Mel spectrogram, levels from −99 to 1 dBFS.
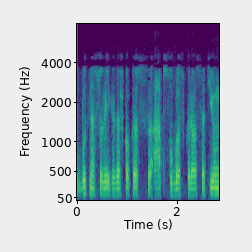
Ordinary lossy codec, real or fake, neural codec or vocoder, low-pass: MP3, 32 kbps; real; none; 7.2 kHz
